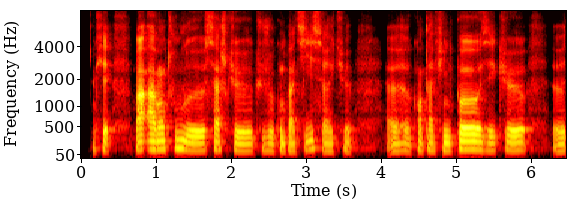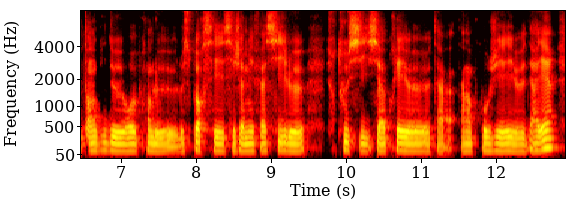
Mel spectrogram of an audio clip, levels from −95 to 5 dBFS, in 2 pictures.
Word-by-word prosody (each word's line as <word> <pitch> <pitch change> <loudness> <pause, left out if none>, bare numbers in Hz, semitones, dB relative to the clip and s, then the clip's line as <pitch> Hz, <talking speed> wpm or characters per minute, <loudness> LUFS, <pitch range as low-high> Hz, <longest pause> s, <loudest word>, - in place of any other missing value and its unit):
OK. 435 0 0 0.3
Bah, - - +11
avant 120 0 +7
tout, 130 +1 -1
heu, 105 -1 +4
sache 115 +1 -1
que 100 -1 +1
que 100 - -13
je 105 - -4
compatis, 105 +4 -4
c'est 130 -7 -4
vrai 100 - -5
que, 100 - -8 0.5
heu, 100 -1 -4
quand 110 - -6
tu - - -5
as 105 - -2
fait 110 0 -2
une 105 - -1
pause 120 0 +7
et 105 0 -3
que, 110 +1 +1 0.4
heu, 100 +1 -1
tu 100 - -10
as - - -1
envie 105 +1 -4
de 105 -2 +1
reprendre 100 +1 -2
le 100 0 -2
le 100 - -7
sport 110 +3 -1
c'est 100 -3 -2
c'est 100 +2 -4
jamais 100 0 -2
facile, 100 +1 -3
heu, 100 0 0 0.3
surtout - - -7
si 105 -2 0
si 105 - +1
après, 100 +2 +1
heu, 100 -1 0
tu - - -13
as - - -10
tu - - -6
as - - -4
un 100 - -4
projet, 100 0 -1
heu, 95 -1 -3
derrière 135 +9 0
105 Hz, 225 wpm, -25 LUFS, 100-110 Hz, 0.5 s, Bah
